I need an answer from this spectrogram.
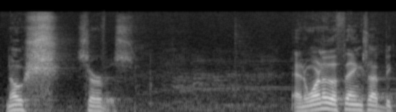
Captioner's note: laughter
